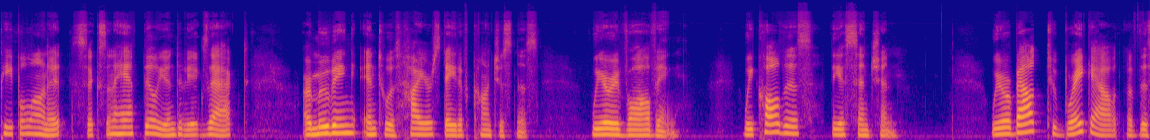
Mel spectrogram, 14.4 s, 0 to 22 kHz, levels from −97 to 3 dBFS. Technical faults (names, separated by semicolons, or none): repeated packet loss (robotic sound)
